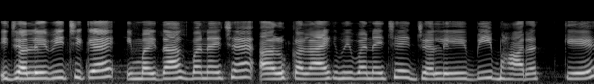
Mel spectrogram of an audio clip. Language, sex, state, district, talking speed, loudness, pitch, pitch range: Angika, female, Bihar, Bhagalpur, 180 wpm, -19 LUFS, 275 Hz, 260-290 Hz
